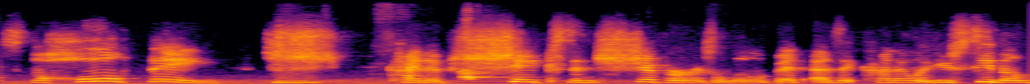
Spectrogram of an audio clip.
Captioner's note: imitates zapping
